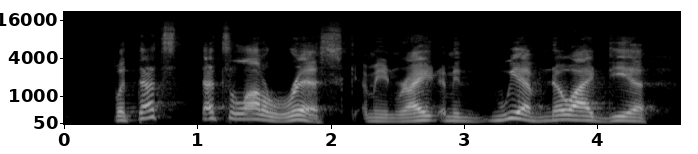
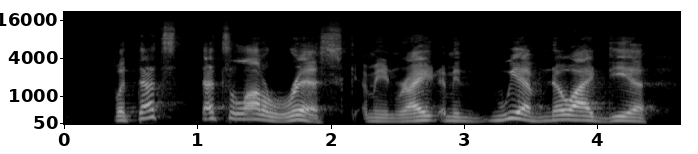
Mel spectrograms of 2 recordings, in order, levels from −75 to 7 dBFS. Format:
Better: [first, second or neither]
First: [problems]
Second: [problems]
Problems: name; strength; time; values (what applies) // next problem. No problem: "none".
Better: neither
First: none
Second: none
